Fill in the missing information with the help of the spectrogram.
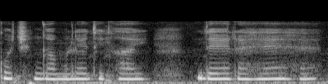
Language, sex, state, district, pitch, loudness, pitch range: Hindi, female, Jharkhand, Palamu, 255 Hz, -14 LUFS, 250-260 Hz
